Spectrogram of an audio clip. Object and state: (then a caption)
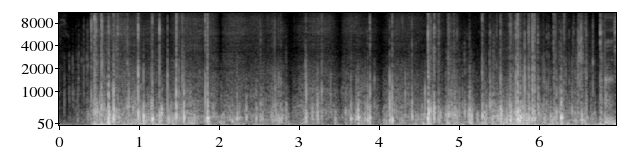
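Crinkling plastic foil chip bag. A medium, sealed yellow "Gourmet Picks" potato chip bag of crinkly plastic/foil film, full of chips, is held in both hands with the fingertips close to the microphone and squeezed, crinkled and shaken. Dense, continuous crackling and crinkling follows for about seven seconds, with many short snaps over a low, full-bodied rustle.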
